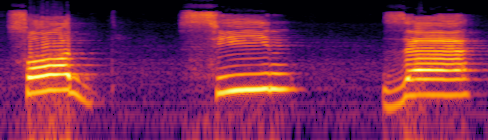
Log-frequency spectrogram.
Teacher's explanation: طرف اللسان مع اطراف الثنايا الاسنان السفلى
